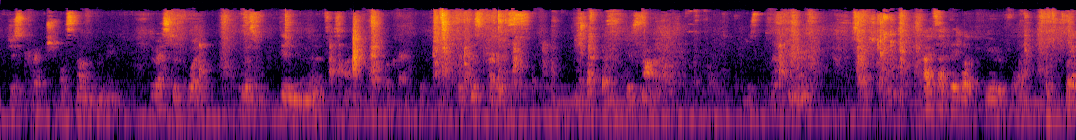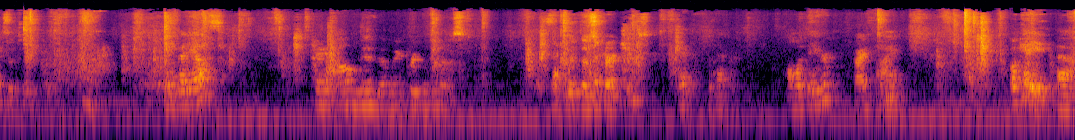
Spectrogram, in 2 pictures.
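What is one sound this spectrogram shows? A woman speaks calmly to a small group.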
